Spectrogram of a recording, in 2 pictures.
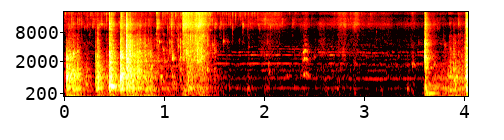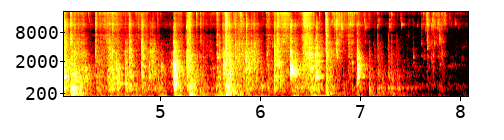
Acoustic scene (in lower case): kitchen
